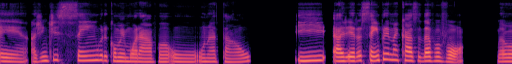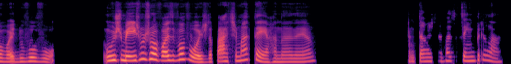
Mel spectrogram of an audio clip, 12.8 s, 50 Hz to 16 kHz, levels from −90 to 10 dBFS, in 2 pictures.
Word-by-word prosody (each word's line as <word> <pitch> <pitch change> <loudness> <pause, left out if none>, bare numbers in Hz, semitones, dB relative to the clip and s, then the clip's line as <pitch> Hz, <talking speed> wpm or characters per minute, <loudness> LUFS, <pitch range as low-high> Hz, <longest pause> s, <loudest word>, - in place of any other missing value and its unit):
É, 205 -3 -1
a - - -6
gente 245 +7 -3
sempre 265 0 -2
comemorava 200 -4 -1
o 190 -1 -4
o - - -3
Natal 195 -1 -5 0.6
e 250 +2 +2
ag 230 0 +4
era 235 +2 +3
sempre 265 +5 +1
na 290 -2 -1
casa 250 -2 +1
da 235 +1 +4
vovó, 210 -8 -1 0.5
da 205 0 -2
vovó 210 -2 0
e - - +1
do 200 - -5
vovô. 200 -4 -2 0.7
Os 270 +3 +6
mesmos 275 +6 +5
vovós 265 -6 +7
e - - -3
vovós, 255 - +3
da 195 - -5
parte 225 +4 -1
materna, 190 - -1
né. 195 +5 -6 1.2
Então 210 - -6
eu - - -5
estava 230 +2 -9
sempre 250 +3 -4
lá. 230 -8 -7
230 Hz, 165 wpm, -21 LUFS, 195-255 Hz, 1.2 s, vovós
